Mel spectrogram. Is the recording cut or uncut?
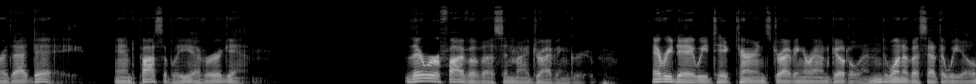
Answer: uncut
